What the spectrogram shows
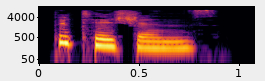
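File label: "petitions", English, British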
